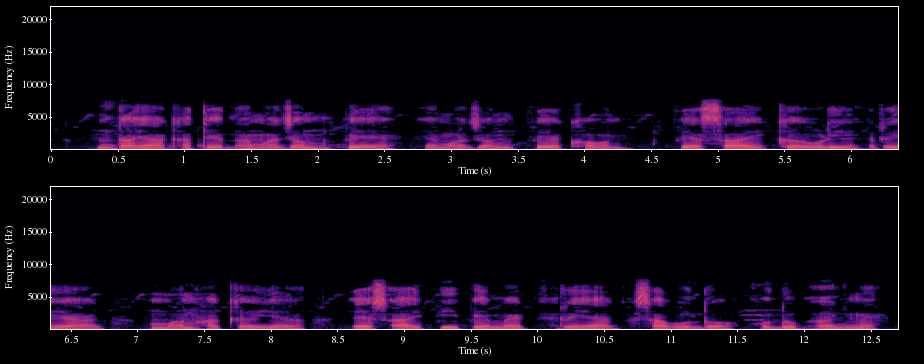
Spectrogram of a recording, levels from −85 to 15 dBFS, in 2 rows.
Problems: none marked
